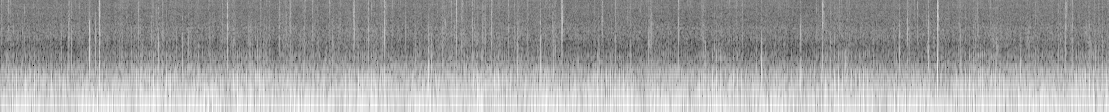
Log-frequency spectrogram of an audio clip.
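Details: Deep rhythmic cat purr, a rumbling drone rising and falling with each breath about once a second, while a fireplace crackles and snaps in the background.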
